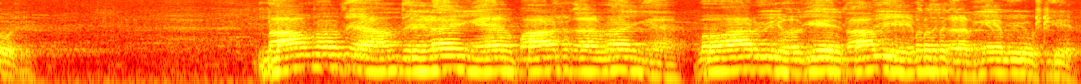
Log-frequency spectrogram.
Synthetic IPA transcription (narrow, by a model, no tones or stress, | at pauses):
o̰ː | naːmnãːt̪ɪjaːnd̪eːnãːijɛ̃ːbaːʈkəɾnãːɪɛ̃ːbəʋaːɾbiːɦoːd͡ʒɪeːt̪ãːbiːɦɪmːət̪kəɾnɪjãːbiːʊʈʰːiɛː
